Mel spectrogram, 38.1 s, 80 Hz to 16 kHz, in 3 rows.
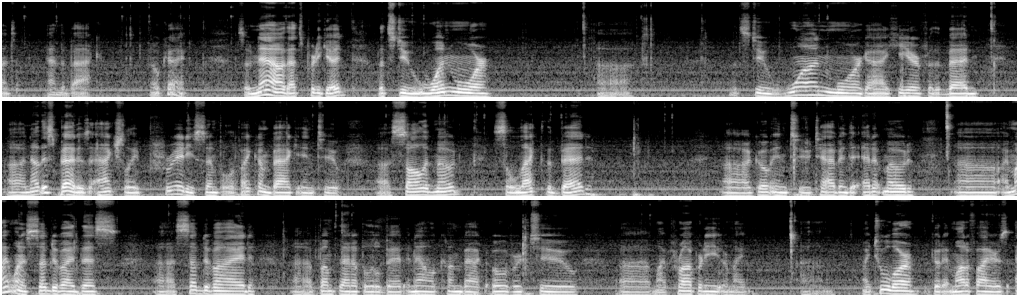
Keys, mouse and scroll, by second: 3.5-6.6 drag, 8.0 click, 8.5 middle click, 14.0 Tab, 16.6 click, 18.2-20.6 middle drag, 20.6 Tab, 22.6 Tab, 26.3 w, 29.8 click, 32.0 Tab.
